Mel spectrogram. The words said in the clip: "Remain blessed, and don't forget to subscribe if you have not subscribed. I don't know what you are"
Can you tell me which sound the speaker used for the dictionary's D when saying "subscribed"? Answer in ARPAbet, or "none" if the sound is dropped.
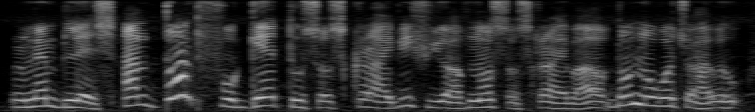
none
